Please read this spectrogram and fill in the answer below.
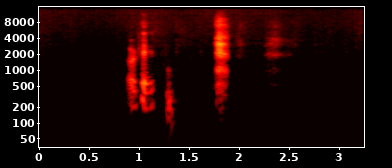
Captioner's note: laughs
